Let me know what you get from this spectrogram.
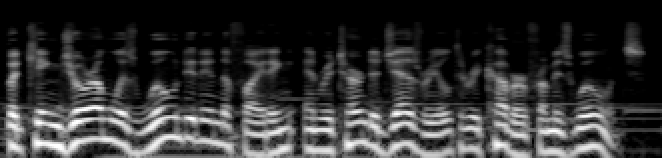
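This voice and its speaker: A man reading a dramatized Bible passage as narrator, lifting his voice to act out the quoted speakers. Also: moderate pace. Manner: acts out quoted speakers by raising pitch and volume. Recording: soft music bed behind the voice.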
